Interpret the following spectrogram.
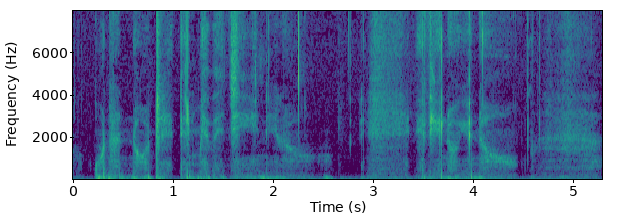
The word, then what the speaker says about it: Medellín: So it is not Medellin, okay. Okay, back to the travel vloggers that I've been listening to. Guys, I almost fainted when this American couple said they went to Medellin. What? Medellín. This, this accent here, so the stress is there.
